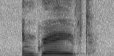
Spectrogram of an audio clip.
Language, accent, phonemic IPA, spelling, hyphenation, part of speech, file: English, US, /ɪnˈɡɹeɪvd/, engraved, en‧graved, verb / adjective, En-us-engraved.ogg
- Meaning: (verb) simple past and past participle of engrave; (adjective) 1. Made by engraving 2. Decorated with engravings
